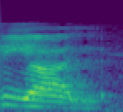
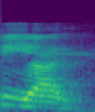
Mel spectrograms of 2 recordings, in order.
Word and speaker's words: Riyal: Known for oil wealth, this Gulf nation currency starts with R and rhymes with dial. Country Saudi Arabia. A. Oman Rial, B. Bahraini Dinar, C. UAE Dirham, D. Saudi Riyal. Correct answer is option D. Saudi Riyal.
